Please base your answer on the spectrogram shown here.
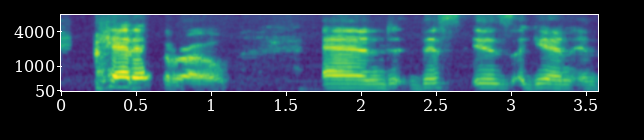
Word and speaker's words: Querétaro: It's not Querétaro. It's pronounced like with a K, Querétaro.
